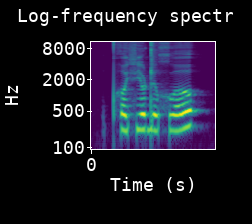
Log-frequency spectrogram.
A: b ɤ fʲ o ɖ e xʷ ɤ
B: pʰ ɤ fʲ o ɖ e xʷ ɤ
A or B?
B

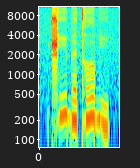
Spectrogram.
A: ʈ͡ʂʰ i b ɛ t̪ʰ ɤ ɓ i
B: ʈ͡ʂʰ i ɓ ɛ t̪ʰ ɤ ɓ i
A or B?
A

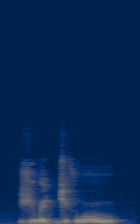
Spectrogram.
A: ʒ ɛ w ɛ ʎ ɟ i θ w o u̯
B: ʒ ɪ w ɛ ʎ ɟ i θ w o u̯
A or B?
B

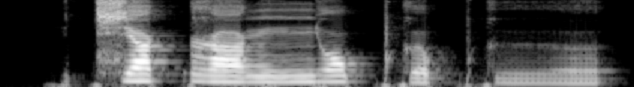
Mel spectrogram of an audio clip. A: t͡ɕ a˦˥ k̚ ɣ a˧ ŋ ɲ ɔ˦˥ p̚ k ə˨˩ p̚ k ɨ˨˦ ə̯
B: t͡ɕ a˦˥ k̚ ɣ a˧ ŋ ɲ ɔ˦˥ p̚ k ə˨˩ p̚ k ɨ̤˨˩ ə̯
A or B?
B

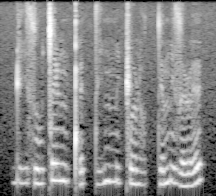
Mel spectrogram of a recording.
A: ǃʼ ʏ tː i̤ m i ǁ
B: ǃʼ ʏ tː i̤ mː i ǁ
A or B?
B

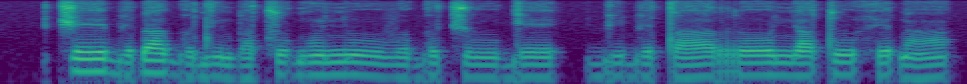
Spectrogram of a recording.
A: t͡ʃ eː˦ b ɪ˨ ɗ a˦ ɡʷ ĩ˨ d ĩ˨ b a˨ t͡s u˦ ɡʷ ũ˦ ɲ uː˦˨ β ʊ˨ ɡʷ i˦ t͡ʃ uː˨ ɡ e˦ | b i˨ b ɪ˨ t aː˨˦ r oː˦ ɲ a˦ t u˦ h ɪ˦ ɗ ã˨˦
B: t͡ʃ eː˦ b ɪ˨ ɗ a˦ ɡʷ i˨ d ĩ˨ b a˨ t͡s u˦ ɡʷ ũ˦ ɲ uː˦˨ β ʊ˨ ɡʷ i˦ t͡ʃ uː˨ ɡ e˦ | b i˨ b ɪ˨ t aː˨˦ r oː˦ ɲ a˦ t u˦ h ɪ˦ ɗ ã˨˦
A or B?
B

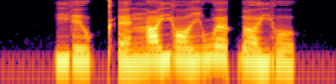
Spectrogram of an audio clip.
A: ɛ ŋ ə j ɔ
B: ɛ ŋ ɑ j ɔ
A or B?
B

